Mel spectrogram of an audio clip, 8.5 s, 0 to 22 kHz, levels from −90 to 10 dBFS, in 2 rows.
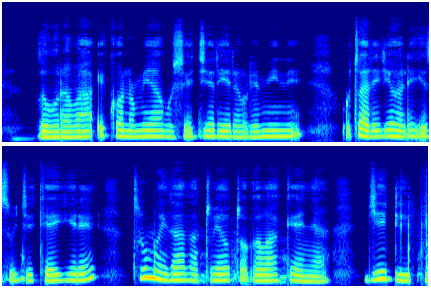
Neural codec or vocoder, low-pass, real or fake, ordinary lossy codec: autoencoder, 48 kHz, 32 numbers a frame, DAC-VAE, trained on Japanese speech; 14.4 kHz; fake; MP3, 64 kbps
